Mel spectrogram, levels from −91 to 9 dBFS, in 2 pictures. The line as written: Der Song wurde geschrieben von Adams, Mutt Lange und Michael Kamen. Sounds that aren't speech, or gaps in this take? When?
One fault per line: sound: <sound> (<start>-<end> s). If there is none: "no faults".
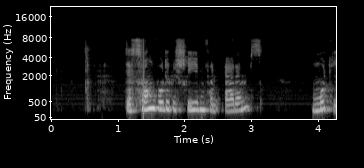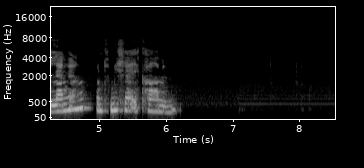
no faults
